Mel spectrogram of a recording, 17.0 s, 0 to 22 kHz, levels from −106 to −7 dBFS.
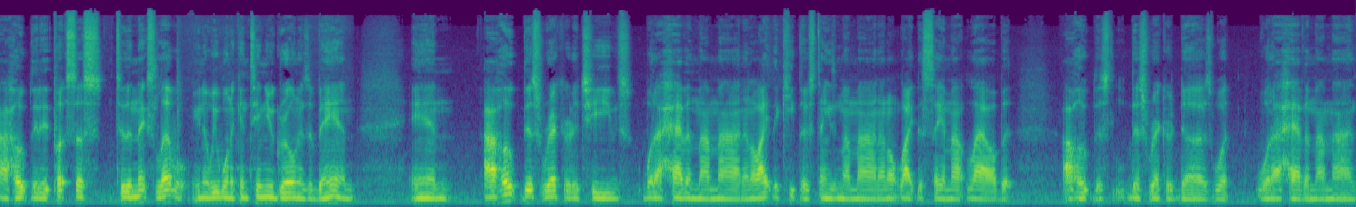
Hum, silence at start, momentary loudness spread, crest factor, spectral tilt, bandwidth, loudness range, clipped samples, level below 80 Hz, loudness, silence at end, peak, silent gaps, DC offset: none; 0 s; 10 LU; 20 dB; -5 dB/octave; 17.5 kHz; 4 LU; under 0.1%; -68 dBFS; -26 LUFS; 0 s; -6 dBFS; none; under 0.1%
